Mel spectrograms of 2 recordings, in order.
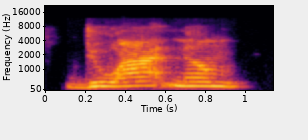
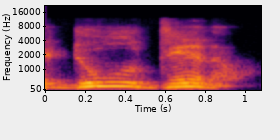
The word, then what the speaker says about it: duodenum: You will hear duodenum and you will hear duodenum.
